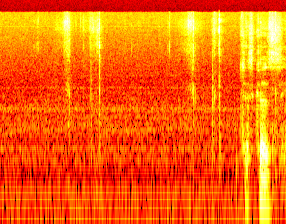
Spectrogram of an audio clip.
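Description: Playing cards slide and flick softly against each other.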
